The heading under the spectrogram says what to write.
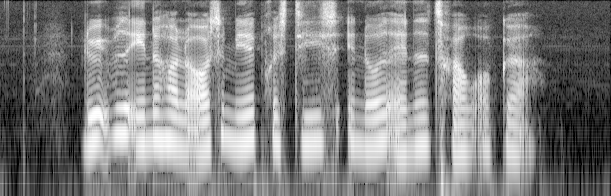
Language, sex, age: Danish, female, 42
